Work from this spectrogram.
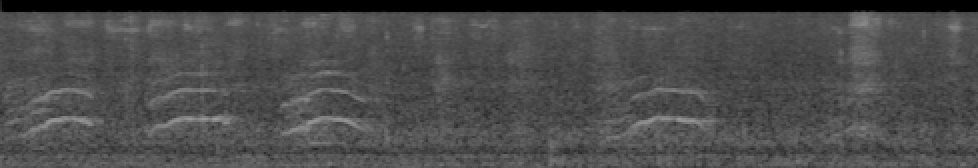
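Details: Mother cat Chan giving birth to five kittens, a difficult labour with kittens born backwards; four short high arched mews, rising then falling, come in quick succession over the first half, then pause before a final mew, over a steady low room hum.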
